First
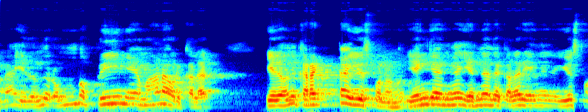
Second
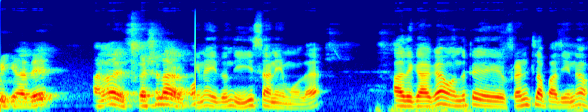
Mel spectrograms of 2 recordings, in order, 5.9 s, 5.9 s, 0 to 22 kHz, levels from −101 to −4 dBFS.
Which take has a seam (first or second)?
second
